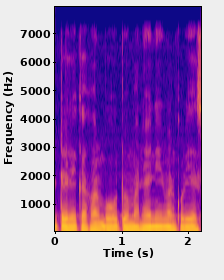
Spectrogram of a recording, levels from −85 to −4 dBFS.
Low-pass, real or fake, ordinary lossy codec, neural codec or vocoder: 7.2 kHz; real; none; none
